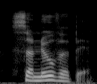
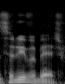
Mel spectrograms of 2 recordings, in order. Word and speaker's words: son of a: The transcript even mentioned the pronunciation, how it gets squashed together in casual speech. Sonova Yeah. Or even sona with those schwah sounds.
